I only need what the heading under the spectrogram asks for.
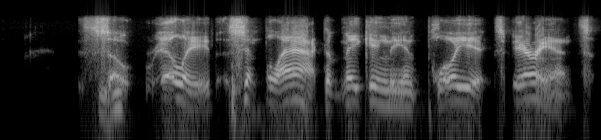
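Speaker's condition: Spasmodic dysphonia; sudden onset in adulthood during period of high work pressure

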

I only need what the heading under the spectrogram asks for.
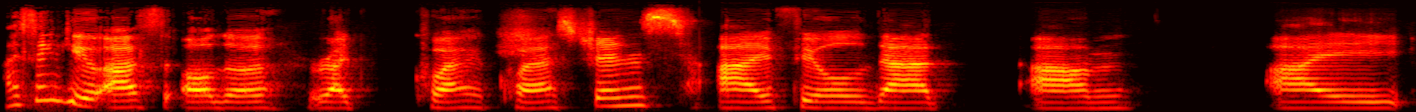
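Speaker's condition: Stuttering; onset around age 5 to 6 in China, only family member who stutters; not severe at onset, much worse after eighth-grade bullying, unable to tell stories, blocks, repetitions, hidden; repeated sounds

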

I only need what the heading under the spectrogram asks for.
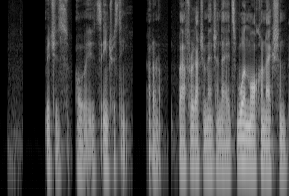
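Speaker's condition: No condition

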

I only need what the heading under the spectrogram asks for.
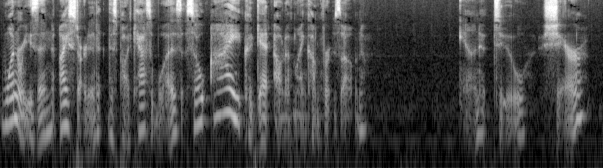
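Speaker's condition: Spasmodic dysphonia; onset earlier this year, ongoing; voice audibly affected

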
